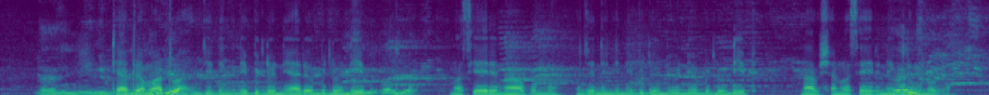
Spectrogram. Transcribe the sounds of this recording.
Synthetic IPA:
tia˦tu˦ja˨ma˦twa˨ɲd͡ʒi˨li˨ŋɡini˦bilɔ˨ni˦aɾi˦ɔ˦mbi˨lɔ˨ni | nwa˦si˦ai˦ɾinaː˨˦βunuɔ˦ɲd͡ʒɛni˨ŋɡini˦bi˨lɔni˦u˦ni˦ɔ˦mbi˨lɔnip | na˨βiʃanwa˦si˦a˨iɾina˨ŋɡi˦ɾi˦mu˨nɔβa̰˨

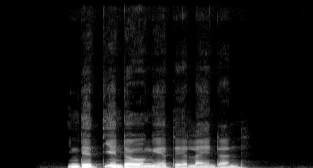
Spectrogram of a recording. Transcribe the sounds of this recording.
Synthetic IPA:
i˨nde˦t̪je˦˨nda˦kɔ˨ŋɛ˨t̪ɛ˨˦la˦˨i˨nda˦n

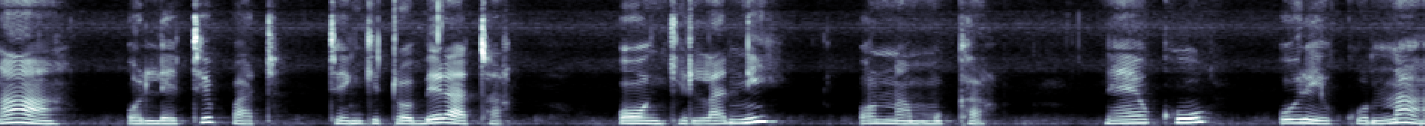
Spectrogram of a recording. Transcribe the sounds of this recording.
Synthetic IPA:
na˦ɔ˨lɛ˨ti˦pa˨ttːe˨ŋki˦tɔ˨be˦ɾa˨tʰa˨ | ɔ˦ŋki˨la˦ni˦ | ɔ˦na˨mu˨kʰa˨ | nɛ˦kʰo˦o˦ɾe˨ku˨na˦

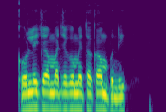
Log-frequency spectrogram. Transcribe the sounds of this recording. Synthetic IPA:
ko˦le˦t͡ʃa˦ma˦d͡ʒe˦ko˦mɛ˦t̪ɔ˦ka˦mpu˨ni˦t̪̚

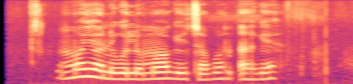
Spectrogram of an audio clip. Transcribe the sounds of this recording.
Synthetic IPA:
mɔ˦jɔ˨nɪ˨wo˨lo˨mɔ˦ɡɪ˨t͡ʃɔ˨bɔ˦na˨ɡɛ˦

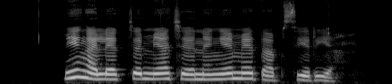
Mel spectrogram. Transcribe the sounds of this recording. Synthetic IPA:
mi˦ŋa˨le˨k̚t͡ʃe˦mi˦a˦t͡ʃe˦ne˨ŋe˦me˦ta˨psi˦ɾi˦a˨

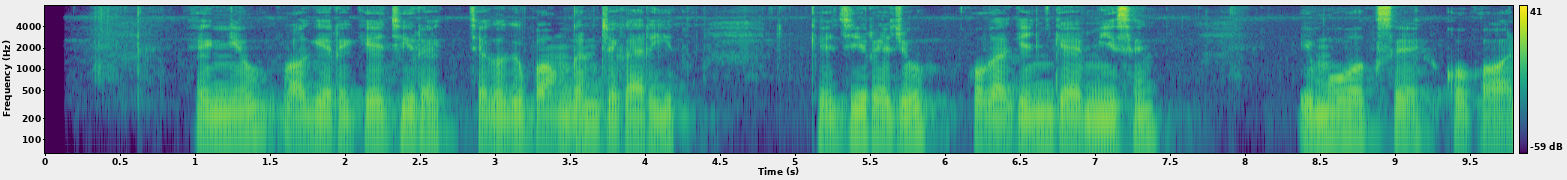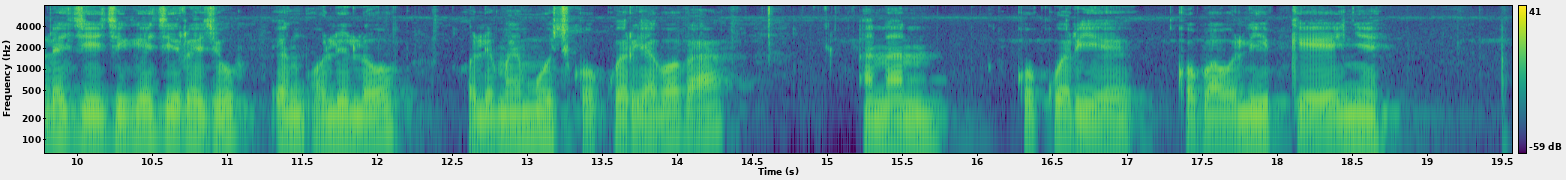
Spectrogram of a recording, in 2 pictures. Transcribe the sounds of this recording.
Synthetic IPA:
e˨ŋju˦ɔ̰˨kɪ˨ɾɪ˨ke˦t͡ʃi˦ɾḛ˦k̚t͡ʃe˦ko˦ki˦bɔ˦ŋɡe˨nt͡ʃi˦kaɾi˦t̚ | kḛ˦t͡ʃi˦ɾe˦t͡ʃu˦ko˦ka˨kɪ˦ɲkɛ˦˨mi˨sɪ˦ŋ | i˦mu˦wo˦kse˦ko˦kɔ̰˦le˦t͡ʃi˦t͡ʃi˦ke˦t͡ʃi˦ɾe˨t͡ʃu˦e˦ŋo̰˨li˦lo˦ | o̰˨li˦ma˦i˦mu˦t͡ʃko̰˨kwe˨ɾja̰˨kɔ˦ka̰˦ | a˨na˨n | ko˦kwe˦ɾje˨ko˨ba˦o˦li˦p̚ke˨e˦ɲe˦

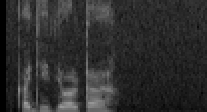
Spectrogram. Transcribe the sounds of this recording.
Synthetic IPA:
ka˦d͡ʒi˨djɔ˦lta˦

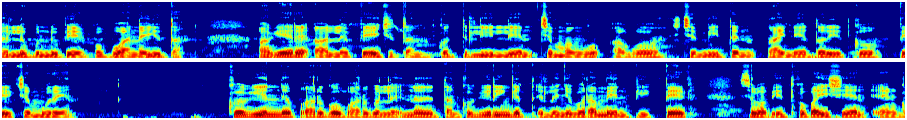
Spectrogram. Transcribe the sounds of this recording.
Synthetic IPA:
e˨le˦p̬u˨nu˦pe˨kko˨pwa˨nɛ˦ju˦ta˨n | a˦kɛ˦ɾɛ˦ʔa˨lɛ˨pe˦˨t͡ʃu˦ta˨nko˦ti˦li˨le˦nt͡ʃe˦ma˨ŋu˦a˨kɔ˦t͡ʃe˨mi˦te˨na˨jne˦tɔ˦ɾi˦tko˦pe˦k̚t͡ʃe˨mu˦ɾe˨n | ko˦ki˦nːɛ˦pa̰˨ɾu˦ko˨pa˨ɾu˦ko˨lɛ˨nɛ˦ta˨nko˦ki˦ɾi˦ŋɡe˦t̪e˨le˨ɲe˦kɔ˨ɾʔa˦me˨npi˨k̚peː˦k | sɪ˦ka˨pḛ˨t̪ko˦pa˦ɪ˨ʃɛnɛ̰˨ŋɡ

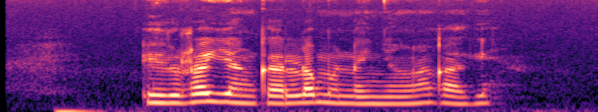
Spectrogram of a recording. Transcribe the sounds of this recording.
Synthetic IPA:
ɪ˨ɾu˨ɾa˦ja˨ŋ˨ka˨lla˦mʊ˨na˨ɲa˨ŋa˦ɣa˨ki˦

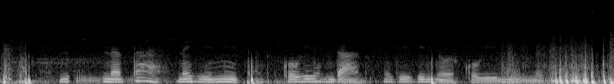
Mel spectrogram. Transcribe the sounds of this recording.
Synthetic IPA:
na˨t̪a˦ne˦ɡi˧mi˧t̪a˦ko˦ɡi˦nd̪a˧˨n˨ne˦ɡi˧ɡi˦ɲo˨ɾko˨ɡi˧mi˦lme˨t̪a˦

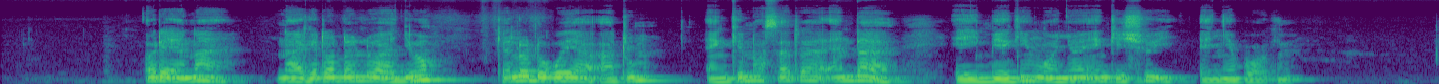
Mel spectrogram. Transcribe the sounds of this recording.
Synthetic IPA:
o˦ɾe˨ɛ˨na˦˨ | na˨kɪ˦tɔ˦dɔ˦lwa˨d͡ʒo˦kɛ˦lo˦do˨ko˦ja˨ʔa˨tu˦mɛ˨ŋkɪ˦nɔ˦sa˦ta˦ɛ˦nda˦˨e˨i˨m˨e˨k̬i˦ŋɔ˨ɲɔ˦e˦ŋki˨ʃu˦i˨e˨ɲɛ˦bɔ˨kɪ˦ŋ

